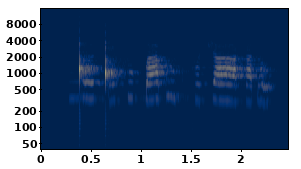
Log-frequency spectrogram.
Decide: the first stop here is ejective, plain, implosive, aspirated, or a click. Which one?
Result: click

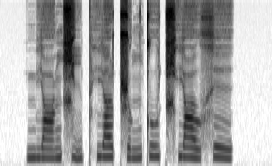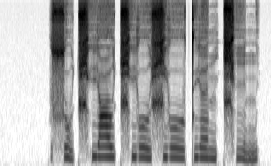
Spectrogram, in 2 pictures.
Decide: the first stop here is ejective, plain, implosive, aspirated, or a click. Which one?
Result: aspirated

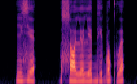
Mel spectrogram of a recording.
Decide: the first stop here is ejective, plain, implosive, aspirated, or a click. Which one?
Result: plain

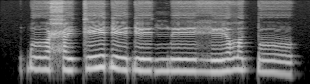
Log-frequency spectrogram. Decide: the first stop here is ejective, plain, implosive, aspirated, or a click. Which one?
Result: implosive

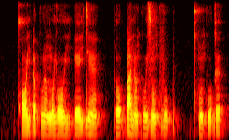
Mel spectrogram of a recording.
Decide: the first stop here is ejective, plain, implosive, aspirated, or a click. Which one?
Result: ejective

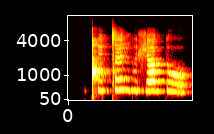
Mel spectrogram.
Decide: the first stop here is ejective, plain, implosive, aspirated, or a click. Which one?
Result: click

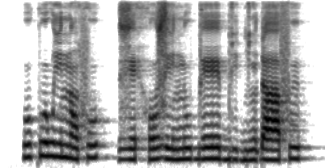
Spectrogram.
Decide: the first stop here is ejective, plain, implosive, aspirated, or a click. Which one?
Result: plain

